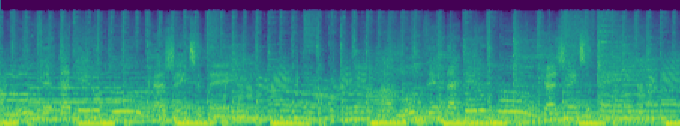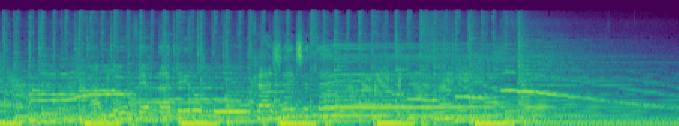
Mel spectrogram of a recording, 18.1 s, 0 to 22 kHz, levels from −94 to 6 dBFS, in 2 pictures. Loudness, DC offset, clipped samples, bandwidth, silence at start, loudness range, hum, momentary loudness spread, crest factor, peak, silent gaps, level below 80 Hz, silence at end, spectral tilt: -12 LUFS; under 0.1%; under 0.1%; 16 kHz; 0 s; 1 LU; none; 6 LU; 10 dB; 0 dBFS; none; -14 dBFS; 0 s; -6.5 dB/octave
